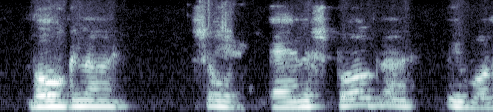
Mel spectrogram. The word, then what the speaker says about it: Borgnine: And this lad, his name was Ernesto Bornini, but they just dropped the O and they just pronounced it, not Bornini, but Borgnine.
